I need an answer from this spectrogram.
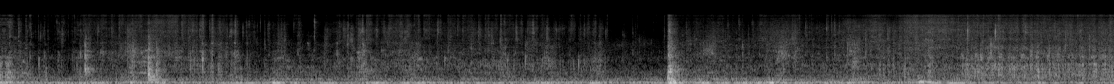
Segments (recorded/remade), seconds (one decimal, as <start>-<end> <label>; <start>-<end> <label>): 0.0-0.8 recorded; 0.8-11.1 remade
